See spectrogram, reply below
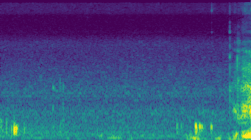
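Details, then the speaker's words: Persistent gurgling from the gut of a person sitting up during a digestive cleanse, who is unsure whether it is bowel movement or gas bubbles and feels unwell: bowel sounds (borborygmi). "if it's gas air bubbles that keep gurgling like this I don't know what it is guys but I am trying to catch it on video"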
